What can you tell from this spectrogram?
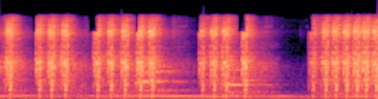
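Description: Airsoft gun firing on full auto in about five short bursts of rapid clicking shots, each burst under a second long.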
